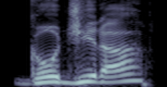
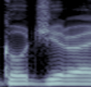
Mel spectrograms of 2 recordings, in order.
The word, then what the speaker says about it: Gojira: japanese creation of course the original the actual name is gojira you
